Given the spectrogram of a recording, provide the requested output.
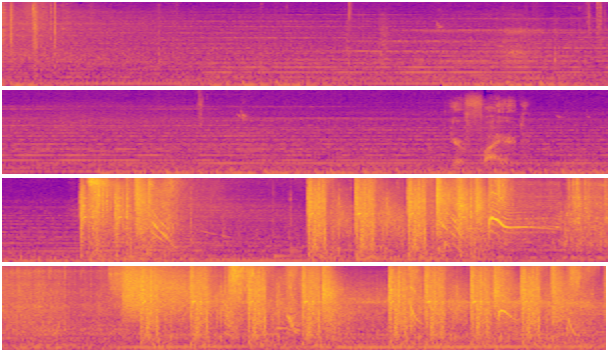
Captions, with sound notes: (dramatic music) - You're fired. (guns firing) (dramatic music)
